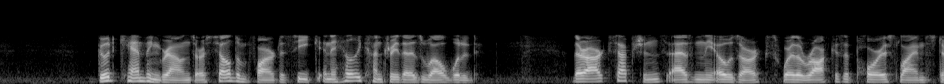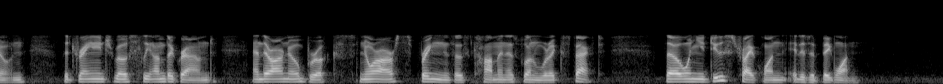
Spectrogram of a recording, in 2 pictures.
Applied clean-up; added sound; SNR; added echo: none; none; none; none.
